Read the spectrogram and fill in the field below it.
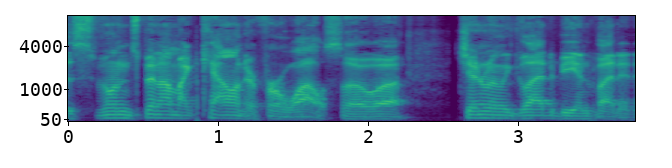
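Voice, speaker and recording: An American-accented man's fairly low-pitched voice, bright and sharp in tone, with ordinary pitch variation and a quiet background. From upstate New York. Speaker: investment banker. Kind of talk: panel discussion. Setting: video call.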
